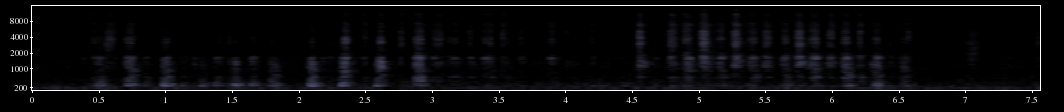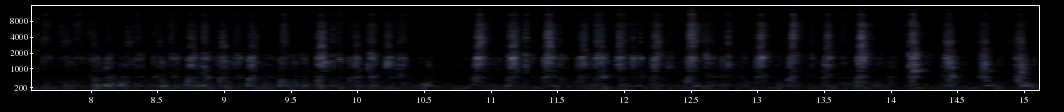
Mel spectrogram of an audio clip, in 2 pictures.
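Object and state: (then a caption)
Scratch art board being scratched. A wooden stylus scratches fine lines into the right antler of a deer drawing on a flat, black-coated scratch art card. Quick, uneven strokes make a dry, bright scratching, with a brief pause around the middle before the strokes resume and grow slightly louder.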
